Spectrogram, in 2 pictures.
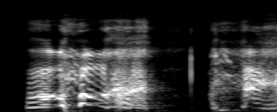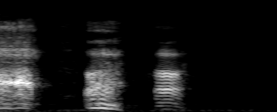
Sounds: Throat clearing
